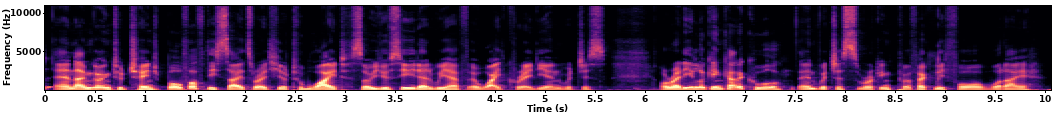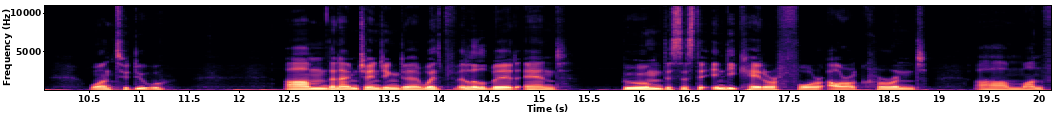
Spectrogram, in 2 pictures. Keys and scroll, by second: 14.6 Left.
